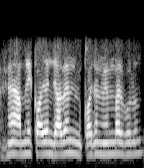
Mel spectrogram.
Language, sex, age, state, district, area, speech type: Bengali, male, 18-30, West Bengal, Jhargram, rural, conversation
